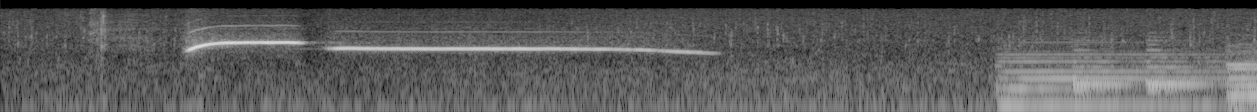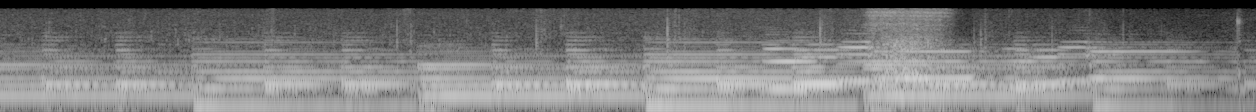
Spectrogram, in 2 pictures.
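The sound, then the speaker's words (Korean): Someone whistles a single clear, high note that lifts at the start and then holds steady for a few seconds. After a pause, melodic music with repeated tonal notes follows, with no talk. “휘파람도 불어봅니다.”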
